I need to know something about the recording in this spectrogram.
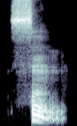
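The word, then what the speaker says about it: sin (שׂ): And if you have a left accented shin character, it's pronounced sin with no H. And if it's a right accented shin character, it's pronounced shin, which is the redemptive thing, which, for instance, we see in the name Shem, for instance.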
